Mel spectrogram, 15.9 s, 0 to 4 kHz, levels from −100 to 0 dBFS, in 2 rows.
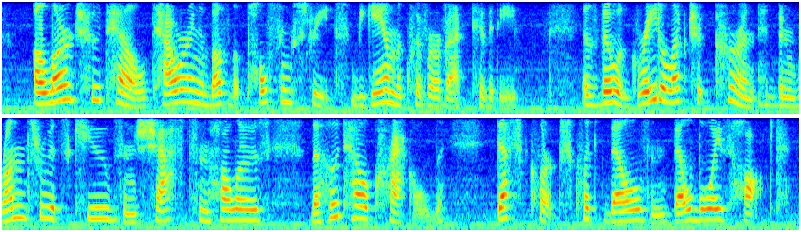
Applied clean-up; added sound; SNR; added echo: none; none; none; none.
